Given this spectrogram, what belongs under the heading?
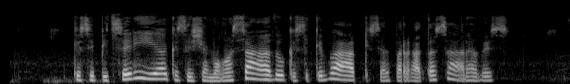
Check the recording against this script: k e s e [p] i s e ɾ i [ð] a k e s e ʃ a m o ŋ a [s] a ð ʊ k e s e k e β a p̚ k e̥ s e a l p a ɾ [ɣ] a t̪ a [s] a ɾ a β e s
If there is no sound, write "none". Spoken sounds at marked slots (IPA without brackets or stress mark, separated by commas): p, none, s, ɣ, s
